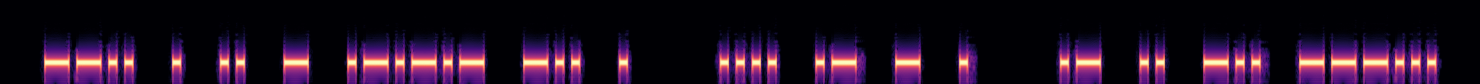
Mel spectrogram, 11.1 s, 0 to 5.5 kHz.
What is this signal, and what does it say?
Morse code, heard as a keyed tone, about 20 wpm, spaced as for 16 wpm, 530 Hz. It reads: ZEIT.DE HATE AID:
